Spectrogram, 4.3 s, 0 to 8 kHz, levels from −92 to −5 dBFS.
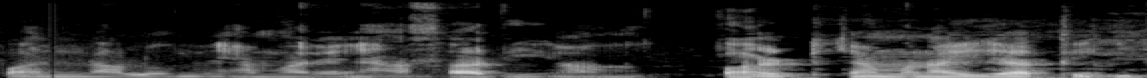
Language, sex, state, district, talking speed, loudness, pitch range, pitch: Hindi, male, Uttar Pradesh, Gorakhpur, 125 wpm, -31 LUFS, 90-95 Hz, 90 Hz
